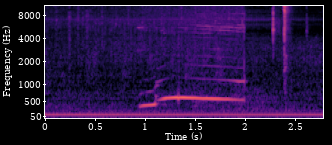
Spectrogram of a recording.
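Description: A dog gives a short, playful howl close by.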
